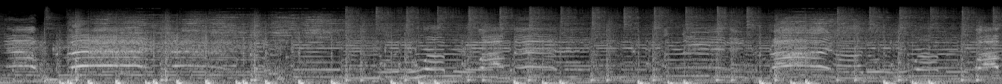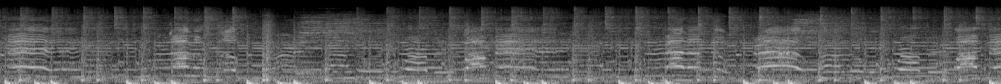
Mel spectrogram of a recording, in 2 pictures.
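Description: A rock band playing live: drum kit, electric guitar and bass guitar, with a man singing over them.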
